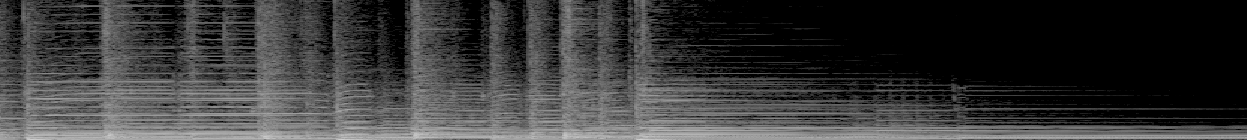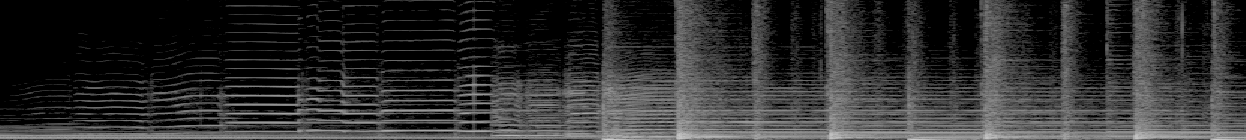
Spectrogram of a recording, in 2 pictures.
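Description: Instrumental break of a country-rock song: fiddle and guitar over bass and drums. The drums drop out about three seconds in, leaving a long held low note under fiddle lines, and the full band comes back in about nine seconds in.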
